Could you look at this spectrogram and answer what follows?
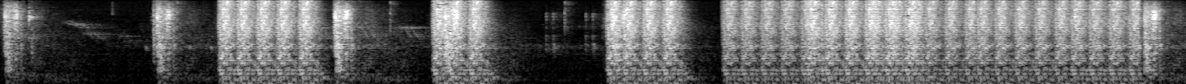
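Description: Automatic weapons fire in GameGuru MAX, with loud, rapid bursts of gunfire broken by short pauses and then one long sustained burst near the listener.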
